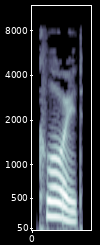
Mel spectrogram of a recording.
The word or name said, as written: Cloyd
